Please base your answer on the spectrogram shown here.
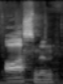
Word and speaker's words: Assman: I can't think of an actor to compare him to, but his birth name is Dave Assman, or he pronounces it Osman.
